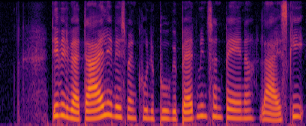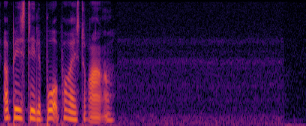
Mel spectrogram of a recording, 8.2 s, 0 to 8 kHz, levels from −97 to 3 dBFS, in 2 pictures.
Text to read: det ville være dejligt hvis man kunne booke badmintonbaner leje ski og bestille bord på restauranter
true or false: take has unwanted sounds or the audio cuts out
false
